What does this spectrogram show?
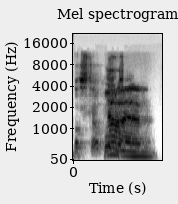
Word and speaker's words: Clusta: Clusta.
